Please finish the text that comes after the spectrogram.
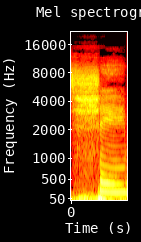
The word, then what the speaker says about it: chez: Je reste chez moi. Je reste chez moi. On ne prononce pas le Z, mais attention le son E.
